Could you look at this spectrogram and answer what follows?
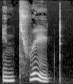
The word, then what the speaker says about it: intrigued: i n t r i g u e d 아, 발음이 어떻게 될까요? intrigued, intrigued, intrigued. 이렇게 발음이 됩니다.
